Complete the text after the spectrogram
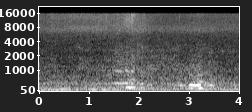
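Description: A honeybee's low, steady wing buzz hums softly, swelling slightly as it passes close.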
